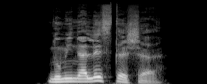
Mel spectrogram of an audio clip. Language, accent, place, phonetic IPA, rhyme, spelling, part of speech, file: German, Germany, Berlin, [nominaˈlɪstɪʃə], -ɪstɪʃə, nominalistische, adjective, De-nominalistische.ogg
- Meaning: inflection of nominalistisch: 1. strong/mixed nominative/accusative feminine singular 2. strong nominative/accusative plural 3. weak nominative all-gender singular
